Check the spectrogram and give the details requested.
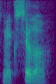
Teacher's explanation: Maxilla has 3 syllables and the stress is at the second one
